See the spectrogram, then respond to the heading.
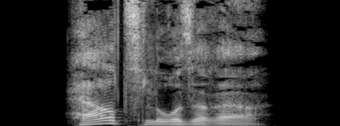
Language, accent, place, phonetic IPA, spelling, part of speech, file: German, Germany, Berlin, [ˈhɛʁt͡sˌloːzəʁɐ], herzloserer, adjective, De-herzloserer.ogg
- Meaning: inflection of herzlos: 1. strong/mixed nominative masculine singular comparative degree 2. strong genitive/dative feminine singular comparative degree 3. strong genitive plural comparative degree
